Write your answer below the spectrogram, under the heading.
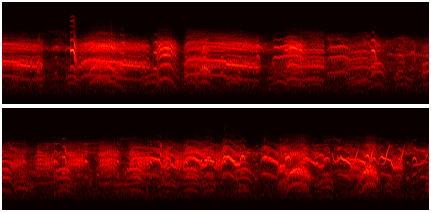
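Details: Harsh, grating calls of numerous Sandwich terns pour out together, a steady noisy colony chorus with one sharp click near the start.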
